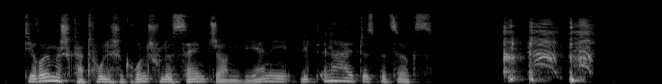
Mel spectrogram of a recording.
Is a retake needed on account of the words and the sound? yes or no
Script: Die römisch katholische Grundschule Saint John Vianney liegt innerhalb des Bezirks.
yes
